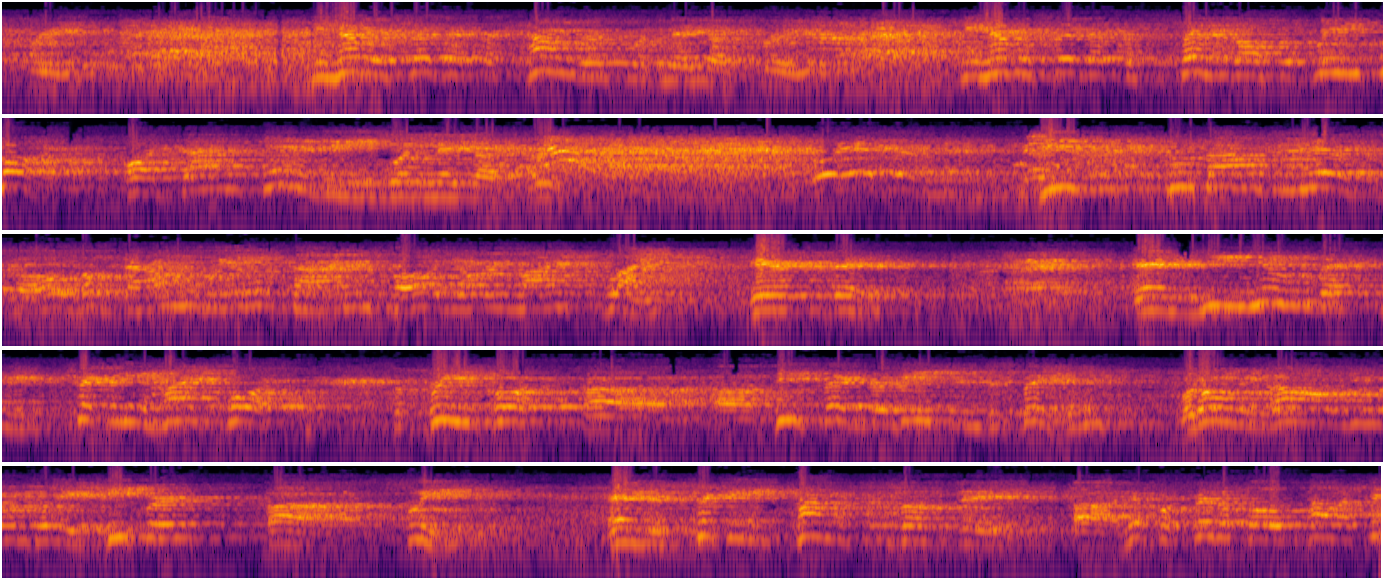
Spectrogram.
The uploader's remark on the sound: Abyssinian Baptist Church June 12 1963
